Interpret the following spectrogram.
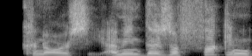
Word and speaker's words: Canarsie: It's not like I'll never be able to understand why a simple name is that hard to pronounce. Like Canarsie.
